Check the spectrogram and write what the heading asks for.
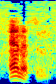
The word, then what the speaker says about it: Anacin: You can get Anison at any drug counter. It's spelled Anacin.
